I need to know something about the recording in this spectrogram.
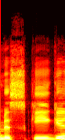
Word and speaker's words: Muskegon: Muskegon, yeah.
